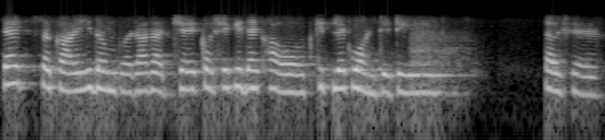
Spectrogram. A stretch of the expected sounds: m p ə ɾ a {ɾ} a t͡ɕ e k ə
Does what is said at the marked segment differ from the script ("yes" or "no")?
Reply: no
